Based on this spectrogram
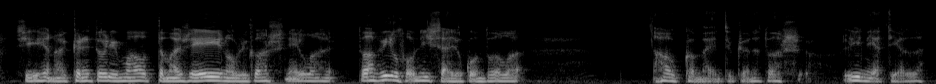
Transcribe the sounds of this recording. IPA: siːhen ɑikhɑn ne tuli muɑ otːɑmhɑj jɑ se eino oli kɑn̞s tuɑʋ ʋilhon isæ jok on tuɑlɑ hɑukːɑmæen tykønæ tuɑs liniɑtiælːæ

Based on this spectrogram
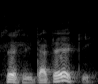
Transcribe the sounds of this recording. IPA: se sitæ teki

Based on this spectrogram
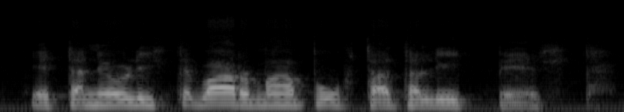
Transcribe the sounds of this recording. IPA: etːæ ne oli sĭ̥te ʋɑrmɑːm puhtɑitɑ lipːeːstæ̥

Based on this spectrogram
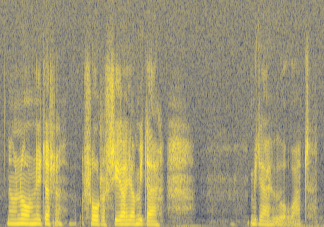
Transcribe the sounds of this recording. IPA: no ne ol niːtæ so sorsiɑ jɑ mitæ mitæ hyø oʋɑt

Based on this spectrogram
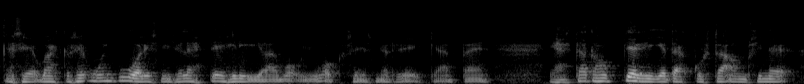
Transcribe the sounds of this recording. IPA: se ʋɑikːɑ se kuiŋ kuolis niːn se læhteː hilĭjɑː ʋɑ juokseːn̞ sinːer reikæːm pæin ehæn sitæ tɑhok kerĭjetæk ku sitæ on sinːe

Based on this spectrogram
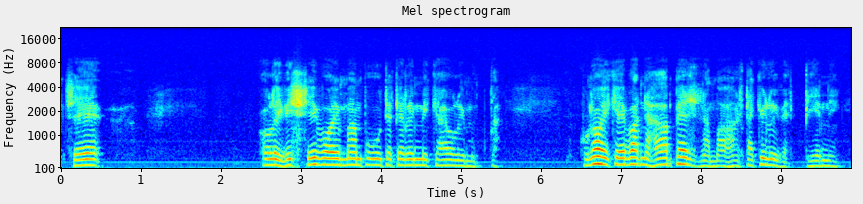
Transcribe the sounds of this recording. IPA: se oli ʋisːihiʋ ʋoimːɑm puːtet elim mikæ oli mutːɑ kun oikeːʋ ʋɑnhɑhɑm pernɑmɑːhɑn stæ kylyʋetːihin niːn̞

